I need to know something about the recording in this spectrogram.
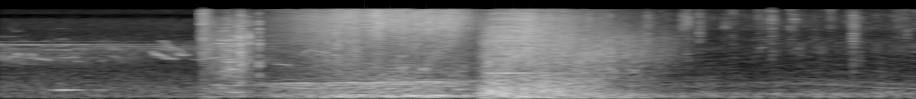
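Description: A bow charges up with a rising whoosh.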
